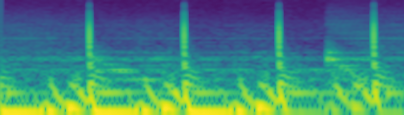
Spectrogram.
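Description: Dark minimal techno played live on hardware synthesizers and drum machines: a sharp, bright click about twice a second over a deep, steady bass with short falling bass notes. The lowest bass thins out near the end.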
